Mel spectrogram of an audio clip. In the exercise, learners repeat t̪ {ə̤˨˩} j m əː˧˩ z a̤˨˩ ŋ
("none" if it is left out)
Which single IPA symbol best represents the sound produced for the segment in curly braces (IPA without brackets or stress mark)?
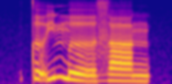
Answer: ə̰˧˥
